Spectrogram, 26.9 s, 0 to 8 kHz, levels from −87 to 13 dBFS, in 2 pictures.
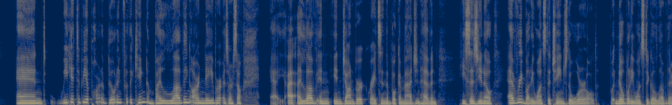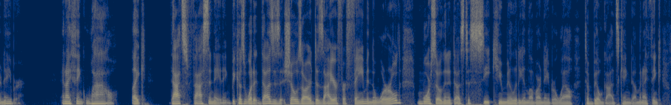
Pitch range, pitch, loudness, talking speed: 125-165 Hz, 140 Hz, -28 LUFS, 200 wpm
